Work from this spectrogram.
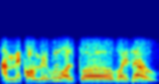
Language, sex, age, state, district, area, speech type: Odia, female, 18-30, Odisha, Bhadrak, rural, conversation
